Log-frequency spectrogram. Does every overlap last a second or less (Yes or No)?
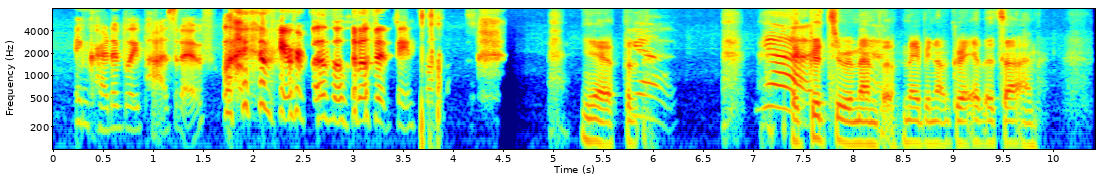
Yes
